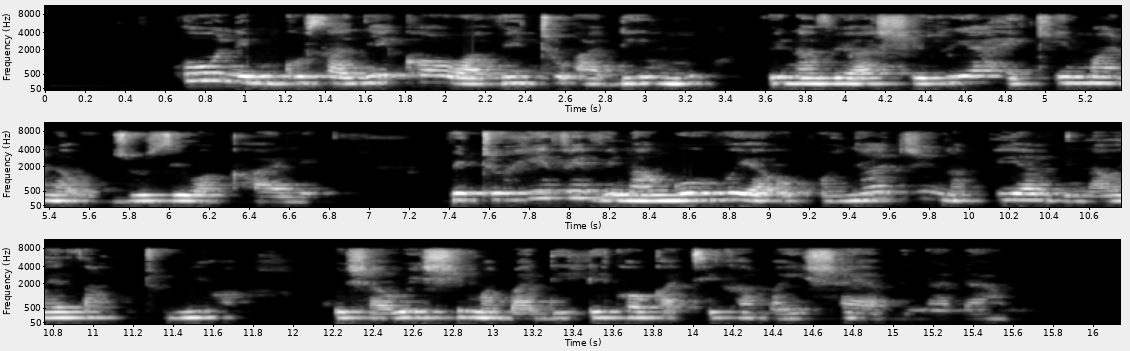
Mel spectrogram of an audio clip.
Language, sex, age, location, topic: Swahili, female, 18-24, Kisumu, health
